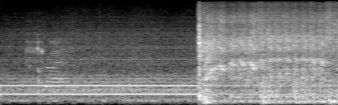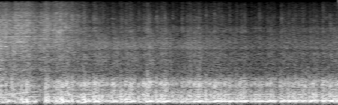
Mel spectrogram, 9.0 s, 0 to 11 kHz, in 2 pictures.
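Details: Monte Carlo V8 engine swap on restart after oil pressure confirmed at 60 and oil reaching the pushrods: steady hum, then catches at once into an even, solid rumble with no knocking; healthy start.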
